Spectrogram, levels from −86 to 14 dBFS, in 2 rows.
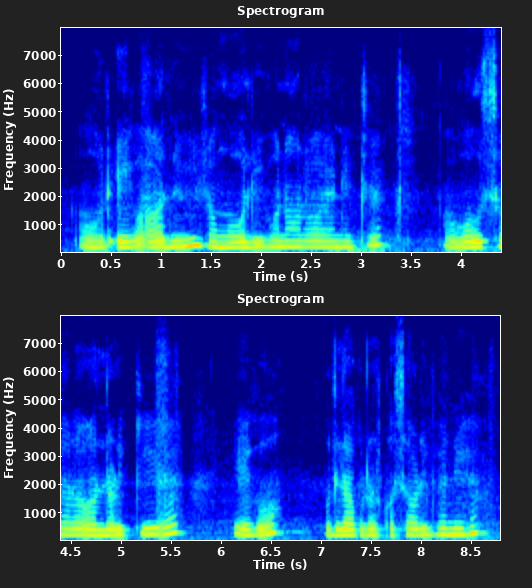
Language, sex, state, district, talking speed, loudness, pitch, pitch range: Maithili, female, Bihar, Supaul, 130 wpm, -26 LUFS, 210 Hz, 200-225 Hz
